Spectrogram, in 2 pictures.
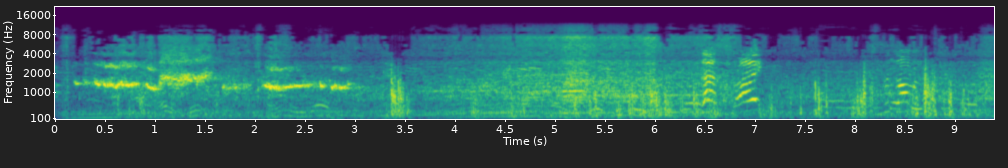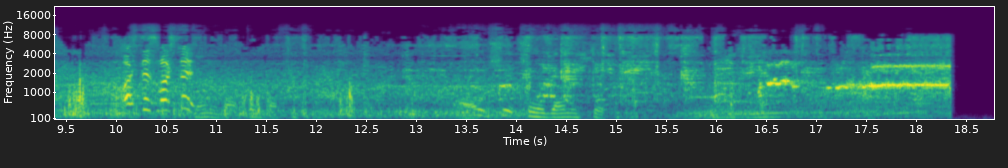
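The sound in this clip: A car is driven fast by a young boy on the streets of L.A., with tyres skidding and engine noise in a dense, continuous roar, while people talk over it.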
